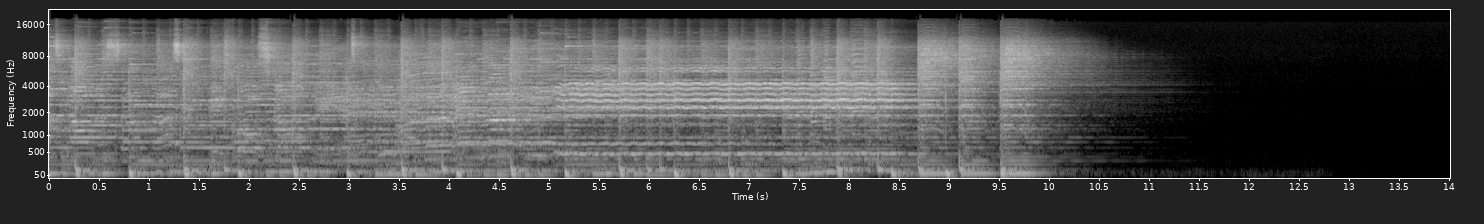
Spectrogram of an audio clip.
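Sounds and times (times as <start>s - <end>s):
sound from back loudspeakers: 0.0s - 10.2s.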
